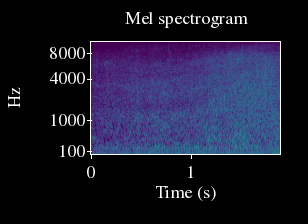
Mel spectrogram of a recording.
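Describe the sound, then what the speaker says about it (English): Big waves surge onto a beach in a loud, continuous wash of surf with a steady roar, mixed with some wind. "I didn't realise I was going to get hit by big waves that were coming in"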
